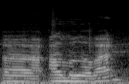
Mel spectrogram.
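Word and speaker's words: Almodóvar: Have any of you heard of Almodovar? Almodovar. No. Almodovar. No. Almodovar. I'm pronouncing it as American as possible.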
